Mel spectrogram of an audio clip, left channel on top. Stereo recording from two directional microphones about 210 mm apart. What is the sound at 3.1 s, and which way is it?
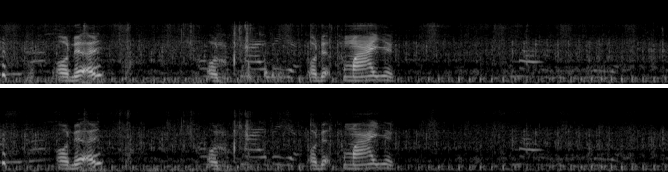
Speech, 25° left (ahead or behind).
